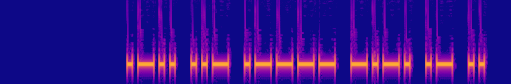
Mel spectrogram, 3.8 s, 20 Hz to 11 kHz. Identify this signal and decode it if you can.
Morse code, heard as a keyed tone, about 30 wpm, 700 Hz. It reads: LU1CAI
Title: DXCC-100 Call Signs - 6 Characters - Repeated 3x - 30wpm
